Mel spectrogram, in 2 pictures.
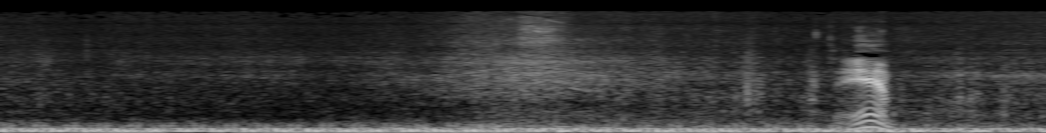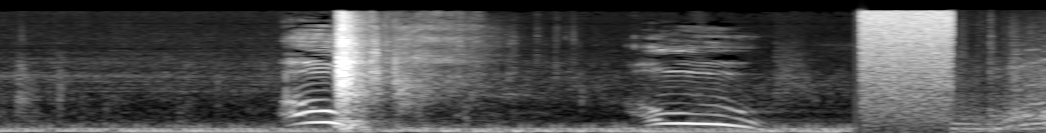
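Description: A car's engine drones low and steady as it slides around on snow. A person whoops three times, short rising-and-falling calls, the loudest about seven seconds in. A short burst of hiss comes at the very end.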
